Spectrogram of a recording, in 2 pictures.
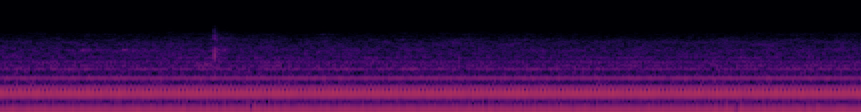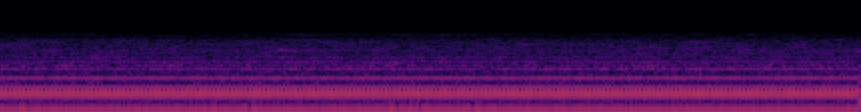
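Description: A steady electrical hum made of several fixed tones, unchanging throughout, with one faint click about a second in.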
